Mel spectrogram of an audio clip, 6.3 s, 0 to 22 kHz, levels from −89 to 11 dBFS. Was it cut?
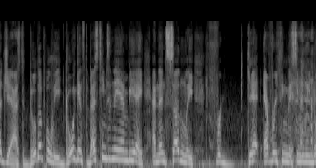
yes; 1 cut; at 4.1 s

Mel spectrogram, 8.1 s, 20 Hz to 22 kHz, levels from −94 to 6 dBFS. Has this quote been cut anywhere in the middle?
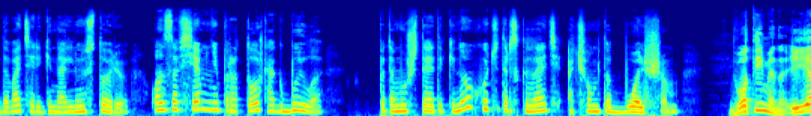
yes; 1 cut; at 2.6 s

